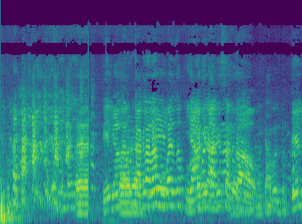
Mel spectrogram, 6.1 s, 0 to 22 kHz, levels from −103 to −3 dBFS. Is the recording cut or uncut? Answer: cut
